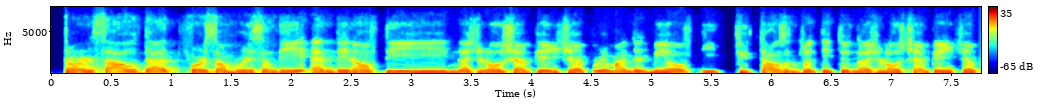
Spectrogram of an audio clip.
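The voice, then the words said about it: Thick Costa Rican Spanish accent. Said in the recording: “Sorry for my very thick accent. It's because I'm from Costa Rica”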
